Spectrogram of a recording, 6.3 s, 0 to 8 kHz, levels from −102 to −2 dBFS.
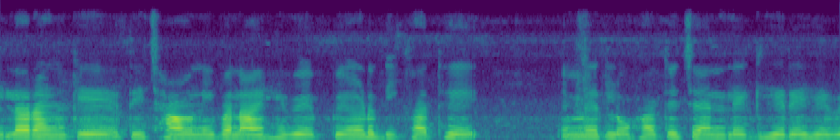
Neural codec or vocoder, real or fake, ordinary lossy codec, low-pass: vocoder, 44.1 kHz, 128 mel bands every 256 samples, BigVGAN v2; fake; none; 7.2 kHz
